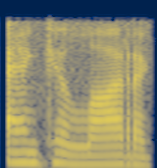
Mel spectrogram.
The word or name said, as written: ankylotic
